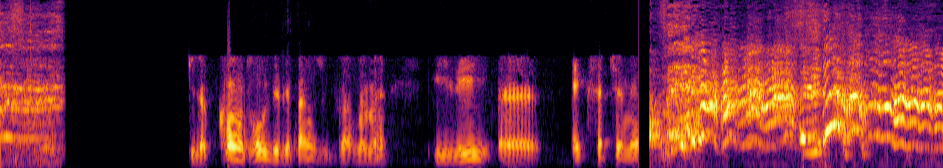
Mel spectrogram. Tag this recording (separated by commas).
Laughter, man speaking, Speech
